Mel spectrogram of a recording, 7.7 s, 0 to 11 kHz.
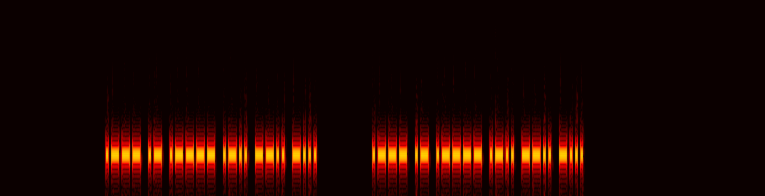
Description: Morse code, heard as a keyed tone, about 46 wpm, 700 Hz. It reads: JA1LZB JA1LZB
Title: DXCC-100 Call Signs - 6 Characters - Repeated 2x - 45wpm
